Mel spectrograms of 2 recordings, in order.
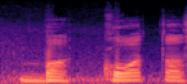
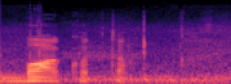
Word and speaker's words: Бакота: Бакота спа. Ой, Бакота. Я вибачаюсь за невірний наголос.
